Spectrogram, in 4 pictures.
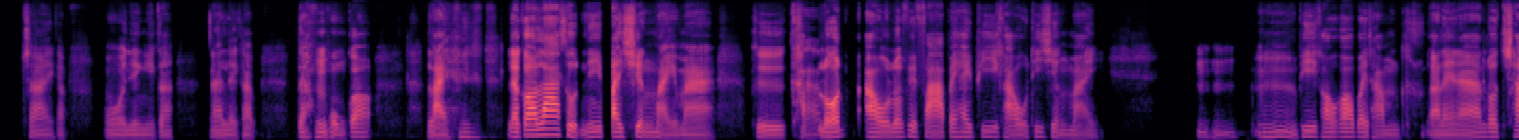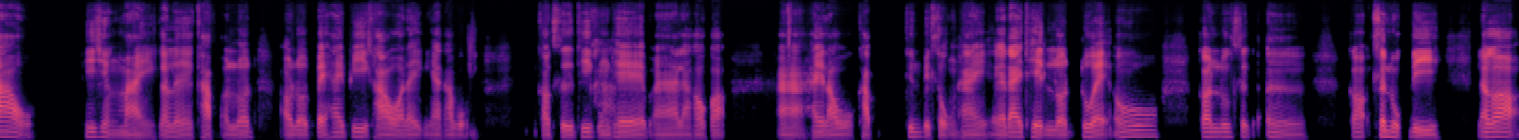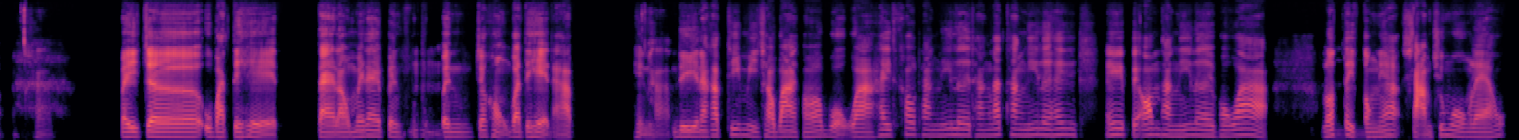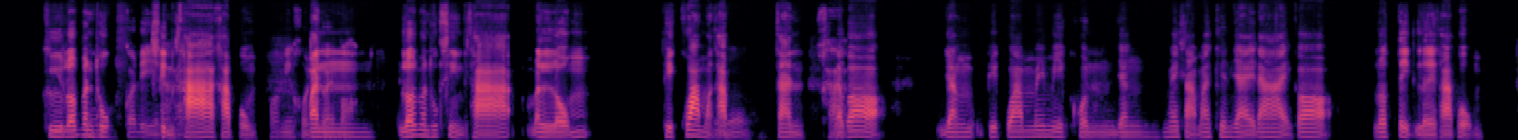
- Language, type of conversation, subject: Thai, unstructured, คุณเคยเจอสถานการณ์ลำบากระหว่างเดินทางไหม?
- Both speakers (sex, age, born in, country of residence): male, 25-29, Thailand, Thailand; male, 45-49, Thailand, Thailand
- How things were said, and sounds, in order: laughing while speaking: "แต่"; chuckle; other noise; other background noise; tapping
